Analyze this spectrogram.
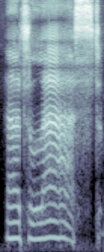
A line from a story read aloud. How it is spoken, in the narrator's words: murmured the devil with a sigh of relief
